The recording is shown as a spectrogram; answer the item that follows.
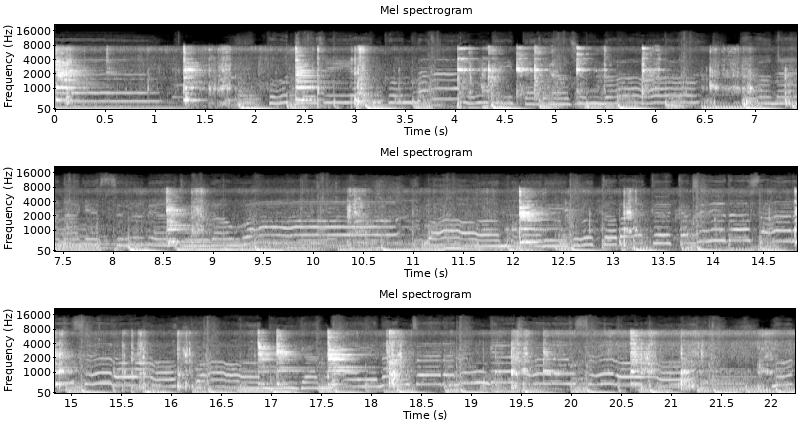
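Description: Metal spoon clinking and scraping against an aluminium pot as onion slices are stirred in melted butter, with a light sizzle. Background music with a steady beat plays underneath.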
